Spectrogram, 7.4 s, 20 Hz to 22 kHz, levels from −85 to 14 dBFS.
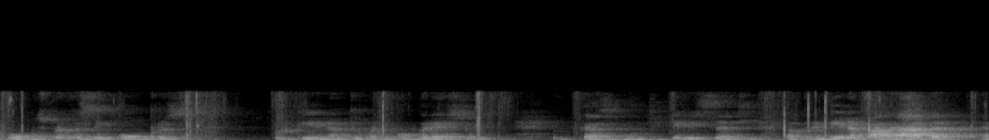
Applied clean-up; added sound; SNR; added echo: none; Walk, footsteps; 19 dB; reverberation time 1.1 s.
